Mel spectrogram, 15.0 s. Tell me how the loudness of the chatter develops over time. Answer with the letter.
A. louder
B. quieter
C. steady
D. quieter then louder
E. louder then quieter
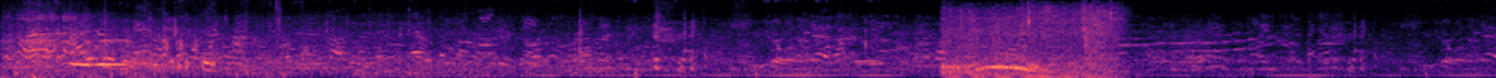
B.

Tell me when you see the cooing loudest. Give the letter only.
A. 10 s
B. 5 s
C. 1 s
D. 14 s
A.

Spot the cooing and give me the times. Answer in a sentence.
You can hear the cooing from 1.6 to 2.3 s and from 9.4 to 11.3 s.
